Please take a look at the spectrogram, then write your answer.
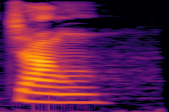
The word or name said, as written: zhangw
